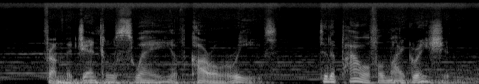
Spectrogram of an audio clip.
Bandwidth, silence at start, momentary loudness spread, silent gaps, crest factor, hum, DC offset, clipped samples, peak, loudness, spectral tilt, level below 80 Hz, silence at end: 19.5 kHz; 0 s; 9 LU; none; 18 dB; none; under 0.1%; under 0.1%; -12 dBFS; -30 LUFS; -5 dB/octave; -40 dBFS; 0 s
